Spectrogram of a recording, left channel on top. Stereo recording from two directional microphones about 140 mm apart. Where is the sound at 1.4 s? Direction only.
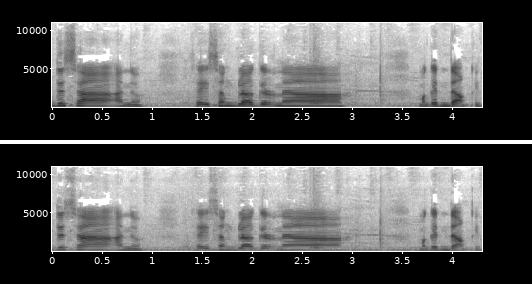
50° left (ahead or behind).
